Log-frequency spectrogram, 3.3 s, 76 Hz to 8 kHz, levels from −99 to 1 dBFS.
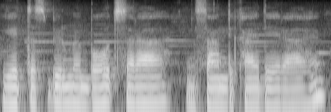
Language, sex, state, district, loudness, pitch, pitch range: Hindi, male, Arunachal Pradesh, Papum Pare, -17 LUFS, 110 Hz, 105-110 Hz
